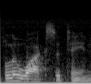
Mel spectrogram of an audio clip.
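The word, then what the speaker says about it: fluoxetine: How do you pronounce this? Fluoxitine. Fluoxitine.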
